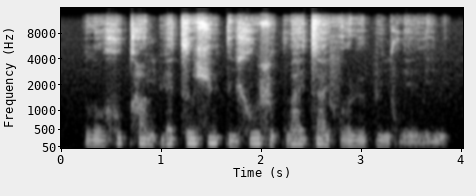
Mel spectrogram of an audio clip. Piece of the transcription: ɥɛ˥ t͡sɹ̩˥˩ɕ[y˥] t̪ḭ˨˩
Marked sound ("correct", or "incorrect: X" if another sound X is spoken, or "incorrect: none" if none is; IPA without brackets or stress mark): correct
